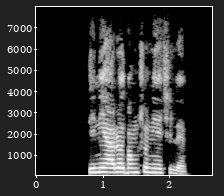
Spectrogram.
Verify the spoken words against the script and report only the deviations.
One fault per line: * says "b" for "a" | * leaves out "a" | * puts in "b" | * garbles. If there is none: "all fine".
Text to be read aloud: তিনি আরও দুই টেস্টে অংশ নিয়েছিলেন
* leaves out "দুই টেস্টে"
